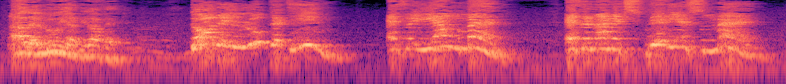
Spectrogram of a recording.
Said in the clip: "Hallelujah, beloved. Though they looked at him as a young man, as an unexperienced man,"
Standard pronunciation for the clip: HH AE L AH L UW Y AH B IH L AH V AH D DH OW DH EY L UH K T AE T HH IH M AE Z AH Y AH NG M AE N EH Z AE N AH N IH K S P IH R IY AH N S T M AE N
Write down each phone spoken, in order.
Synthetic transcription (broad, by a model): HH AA L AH L UW Y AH B IH L AH V AH D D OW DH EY L UH K T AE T HH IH M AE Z AH Y AH NG M AE N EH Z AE N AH N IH K S P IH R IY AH N S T M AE N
